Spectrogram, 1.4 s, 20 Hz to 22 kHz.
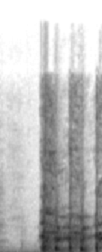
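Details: After a quiet moment, an adult makes a rough, gravelly run of throat-clearing bursts, acted for comedy as a coworker who clears his throat every 90 seconds.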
